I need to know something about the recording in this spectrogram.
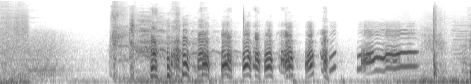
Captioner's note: laughing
